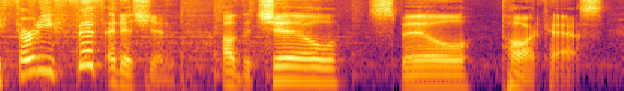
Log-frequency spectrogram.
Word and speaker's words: Spill: We'll talk about all this and more right here on the 35th edition of the Chill Spill Podcast. The S is silent, by the way.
